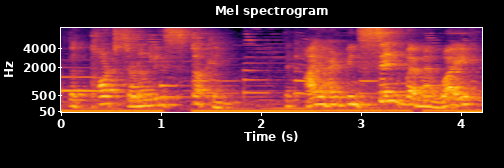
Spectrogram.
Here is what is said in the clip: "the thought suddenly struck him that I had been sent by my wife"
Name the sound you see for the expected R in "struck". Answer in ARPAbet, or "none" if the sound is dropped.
none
